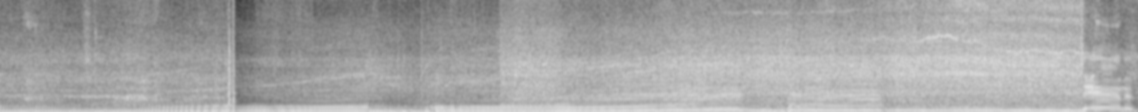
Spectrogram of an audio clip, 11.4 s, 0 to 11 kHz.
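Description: A Kawasaki Z900 motorcycle engine roars loudly and close while riding, its pitch climbing and dropping through repeated rev surges and gear changes, with wind noise and a brief voice mixed in.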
